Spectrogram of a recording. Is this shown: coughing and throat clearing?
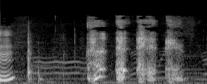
yes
